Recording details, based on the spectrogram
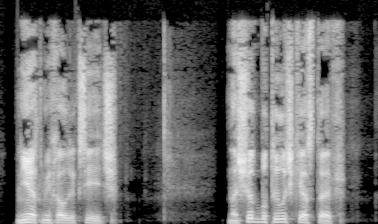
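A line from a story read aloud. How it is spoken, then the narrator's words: Categorical tone. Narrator (Russian): категорическим тоном сказал Ведерников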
